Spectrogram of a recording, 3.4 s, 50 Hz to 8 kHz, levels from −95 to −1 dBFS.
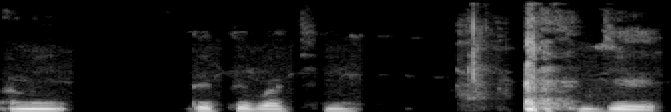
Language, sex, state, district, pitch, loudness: Bengali, male, West Bengal, Dakshin Dinajpur, 160 Hz, -22 LUFS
